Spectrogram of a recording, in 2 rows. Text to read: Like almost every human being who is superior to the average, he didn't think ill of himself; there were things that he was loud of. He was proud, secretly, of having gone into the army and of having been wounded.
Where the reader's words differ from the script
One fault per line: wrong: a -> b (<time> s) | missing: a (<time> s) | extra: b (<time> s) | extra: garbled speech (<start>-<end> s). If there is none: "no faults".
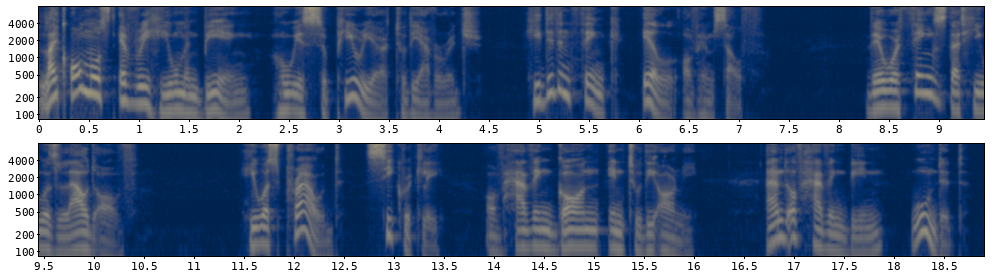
no faults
